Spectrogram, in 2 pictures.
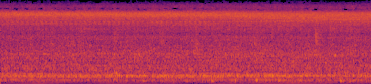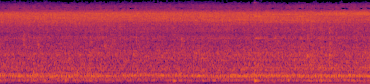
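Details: Japanese honey bees fanning continuously in hot weather, heard as a constant whirring buzz, textured and even, beneath a steady high hiss.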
